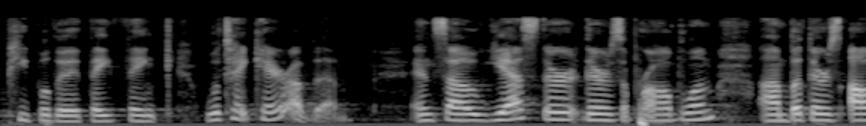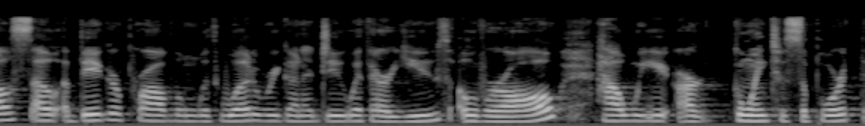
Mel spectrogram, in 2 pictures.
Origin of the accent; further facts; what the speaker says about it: Louisville, Kentucky, United States; I grew up in the Taylor Berry area in the Jacob neighborhood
